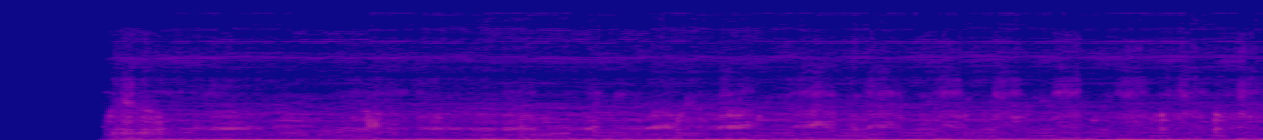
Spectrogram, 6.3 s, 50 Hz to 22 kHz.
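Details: Self-microneedling of the face with a Dr. Pen A7 (12-pin cartridge, 34-gauge needles) at 0.75 mm on the cheeks, after 5% lidocaine numbing, second treatment: steady low electric buzz with slight pulsing and faint music.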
